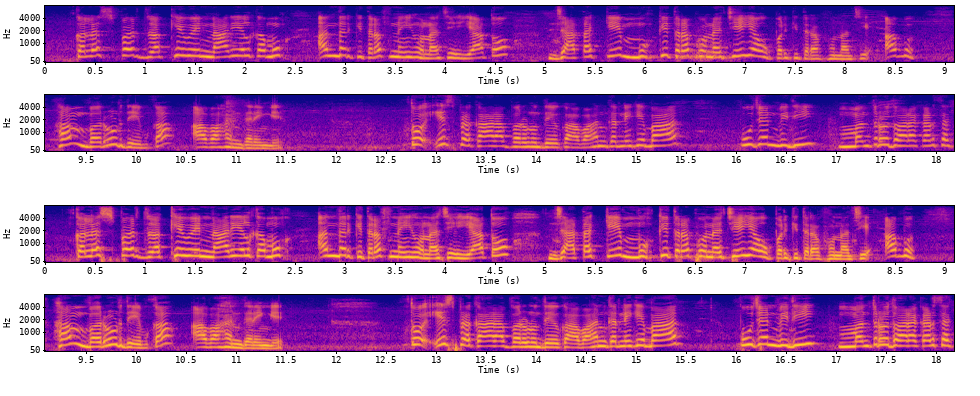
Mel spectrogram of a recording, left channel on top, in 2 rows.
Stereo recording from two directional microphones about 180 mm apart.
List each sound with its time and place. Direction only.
0.3 s a woman's voice: 35° right (ahead or behind)
12.7 s speech: 30° right (ahead or behind)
